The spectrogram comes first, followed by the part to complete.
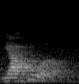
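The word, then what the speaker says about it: Yahweh: In the Hebrew text, it's written with four letters without vowels, transliterated into English as Y hw. The proper pronunciation for this tetra grammat is Yahwa which means oh he or oh he is.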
